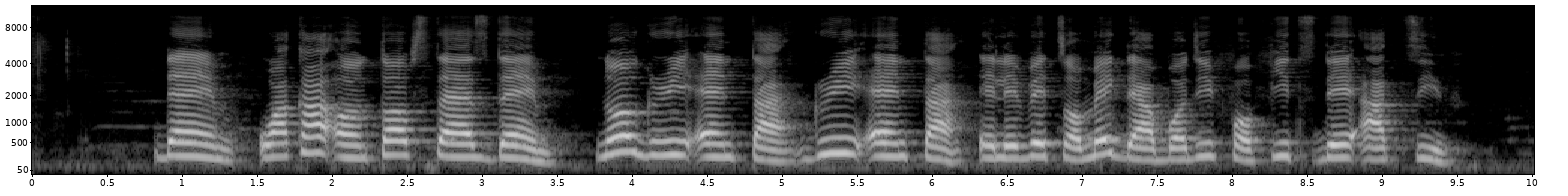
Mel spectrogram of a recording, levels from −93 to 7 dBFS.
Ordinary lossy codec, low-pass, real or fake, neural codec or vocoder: none; 9.9 kHz; real; none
